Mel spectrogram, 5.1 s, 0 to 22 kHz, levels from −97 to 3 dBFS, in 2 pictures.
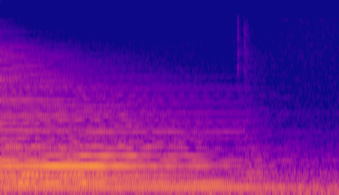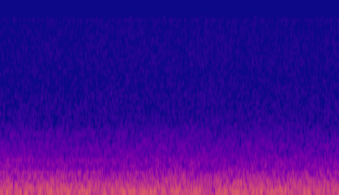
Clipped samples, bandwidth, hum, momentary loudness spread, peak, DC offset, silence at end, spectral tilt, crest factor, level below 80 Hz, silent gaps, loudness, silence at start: under 0.1%; 9.6 kHz; none; 23 LU; -20 dBFS; under 0.1%; 0 s; -8 dB/octave; 16 dB; -52 dBFS; none; -33 LUFS; 0 s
